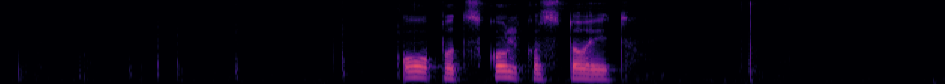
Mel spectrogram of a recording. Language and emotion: Russian, neutral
